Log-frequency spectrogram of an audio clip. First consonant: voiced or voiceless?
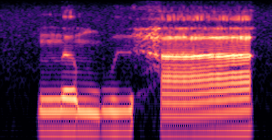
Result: voiced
